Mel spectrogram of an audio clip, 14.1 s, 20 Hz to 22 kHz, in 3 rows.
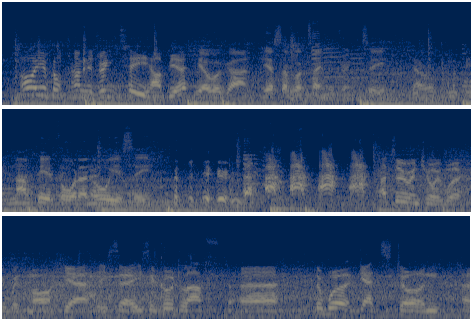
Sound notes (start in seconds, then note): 6.0 laughing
